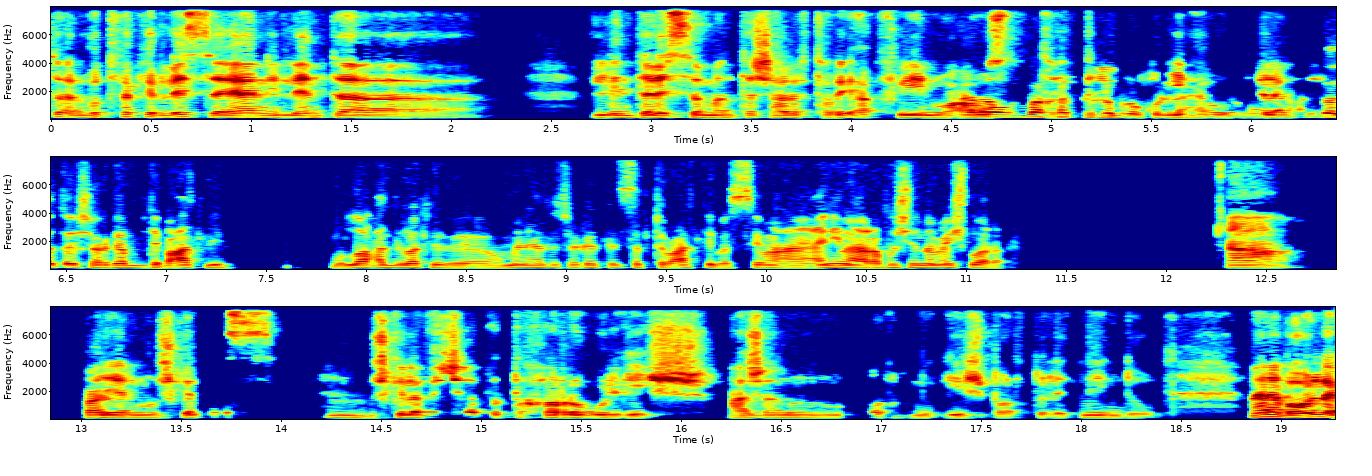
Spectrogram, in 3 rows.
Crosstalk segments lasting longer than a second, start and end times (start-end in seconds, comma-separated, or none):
4.6-6.4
